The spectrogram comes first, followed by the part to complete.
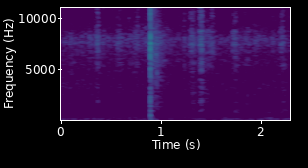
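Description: Faint scratching of a pen writing on paper, with one sharp tick just under a second in.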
